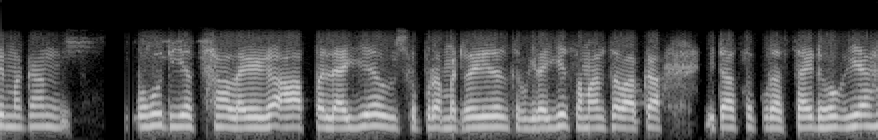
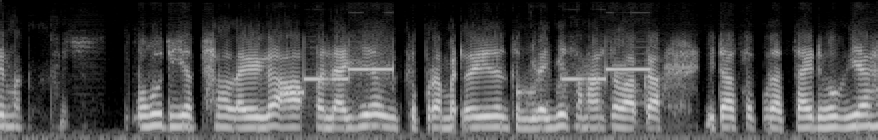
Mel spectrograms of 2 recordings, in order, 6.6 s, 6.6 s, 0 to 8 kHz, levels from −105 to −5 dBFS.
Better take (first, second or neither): first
